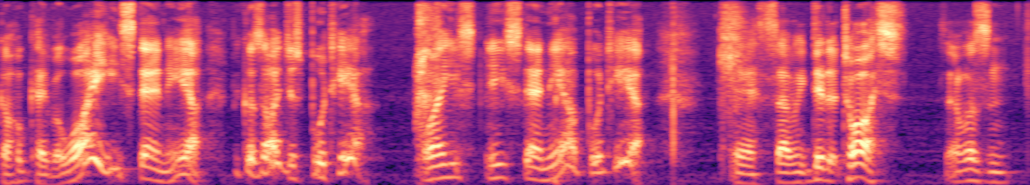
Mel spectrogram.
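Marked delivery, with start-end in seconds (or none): 0.5-4.8 put-on sing-song accent, choppy broken English. Retelling a teammate's words about free kicks: imitating Nebo's accent. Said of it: "I always used to do his accent".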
